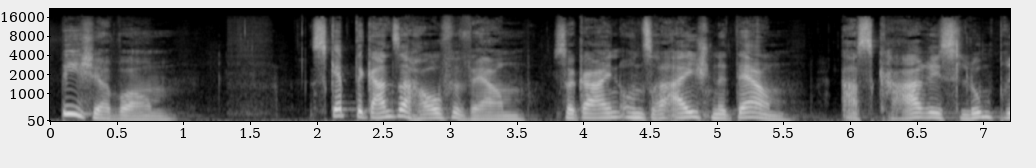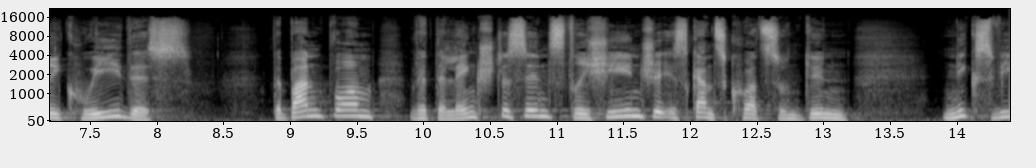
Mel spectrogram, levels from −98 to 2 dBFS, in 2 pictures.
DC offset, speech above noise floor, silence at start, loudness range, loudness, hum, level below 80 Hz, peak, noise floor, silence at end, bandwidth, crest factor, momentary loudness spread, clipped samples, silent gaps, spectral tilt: under 0.1%; 37 dB; 0.1 s; 2 LU; -25 LUFS; none; -60 dBFS; -6 dBFS; -62 dBFS; 0 s; 17 kHz; 20 dB; 10 LU; under 0.1%; none; -4 dB/octave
